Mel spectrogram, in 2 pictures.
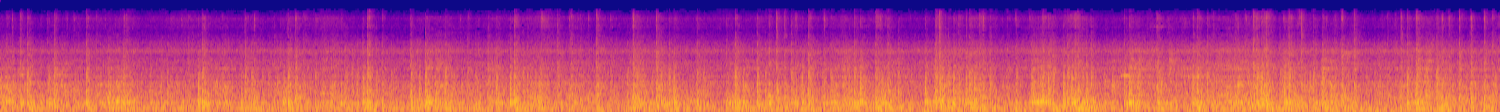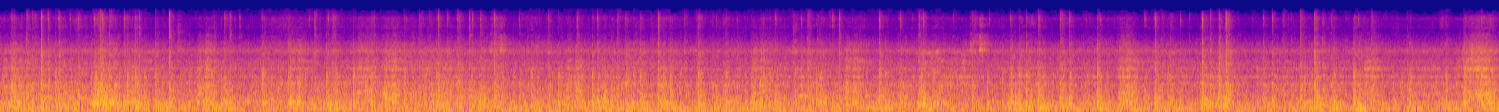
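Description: Electric train running along the line, heard from inside the front car: a steady rumble of wheels on rail and running gear, with faint knocks now and then.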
